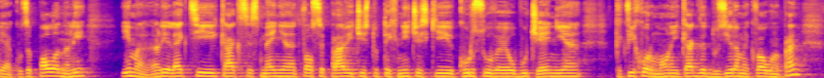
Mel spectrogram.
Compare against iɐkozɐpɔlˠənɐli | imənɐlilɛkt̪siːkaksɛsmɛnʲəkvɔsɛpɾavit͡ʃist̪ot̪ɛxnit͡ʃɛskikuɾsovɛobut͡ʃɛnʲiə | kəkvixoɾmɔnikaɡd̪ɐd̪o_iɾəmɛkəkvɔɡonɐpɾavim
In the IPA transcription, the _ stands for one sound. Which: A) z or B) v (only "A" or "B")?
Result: A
